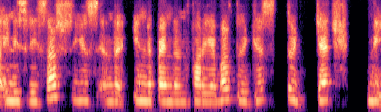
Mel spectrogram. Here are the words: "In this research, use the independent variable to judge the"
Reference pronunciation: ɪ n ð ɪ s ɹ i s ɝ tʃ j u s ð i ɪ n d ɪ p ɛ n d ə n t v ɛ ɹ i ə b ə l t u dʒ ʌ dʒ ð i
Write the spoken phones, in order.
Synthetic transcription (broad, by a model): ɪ n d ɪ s ɹ i s ɝ tʃ j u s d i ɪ n d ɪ p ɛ n d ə n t f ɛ ɹ i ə b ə l t u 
